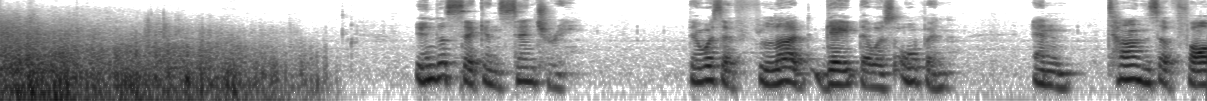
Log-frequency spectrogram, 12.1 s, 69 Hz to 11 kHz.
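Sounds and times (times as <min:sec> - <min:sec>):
deep rumbling boom: 0:00.0 - 0:03.4.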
